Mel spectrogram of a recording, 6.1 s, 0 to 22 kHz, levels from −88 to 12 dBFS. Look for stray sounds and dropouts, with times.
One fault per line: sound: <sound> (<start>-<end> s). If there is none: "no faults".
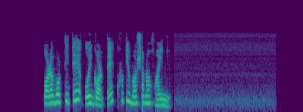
no faults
